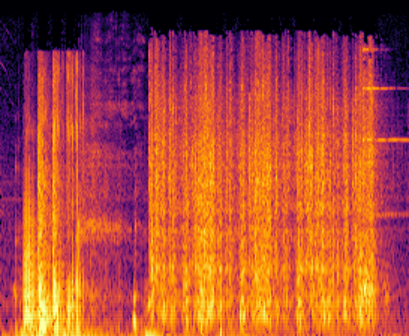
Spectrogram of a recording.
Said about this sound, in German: Katsching. Den hat man noch. Das ist so der Ausgeber.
